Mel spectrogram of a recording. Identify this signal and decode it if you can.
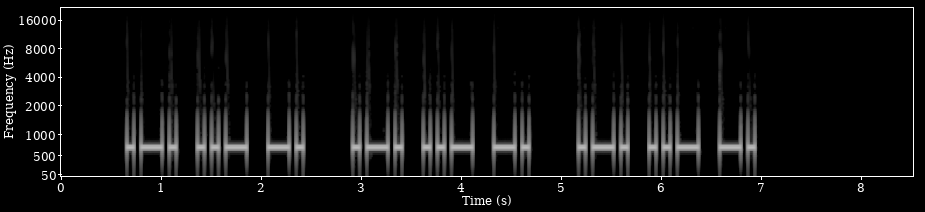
Morse code, heard as a keyed tone, about 17 wpm, 700 Hz. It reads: RUN RUN RUN
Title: Top 300 Words Repeated 17wpm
